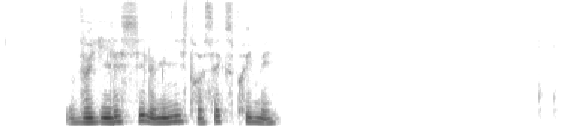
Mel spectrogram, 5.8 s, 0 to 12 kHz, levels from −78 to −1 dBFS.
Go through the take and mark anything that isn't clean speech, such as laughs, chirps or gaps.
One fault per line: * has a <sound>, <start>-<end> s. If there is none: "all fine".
all fine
